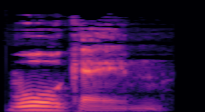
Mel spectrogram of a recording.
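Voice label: "war game", English, British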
